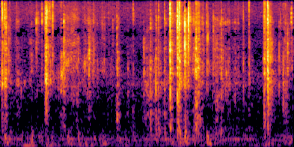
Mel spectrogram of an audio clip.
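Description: A metal blade scrapes and cuts curls off the end of a solid, hand-sized orange bar of dry soap. The result is a steady run of crisp, bright scratching and crackling with several sharper snaps that stand out, and a few louder crunches near the middle and end.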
